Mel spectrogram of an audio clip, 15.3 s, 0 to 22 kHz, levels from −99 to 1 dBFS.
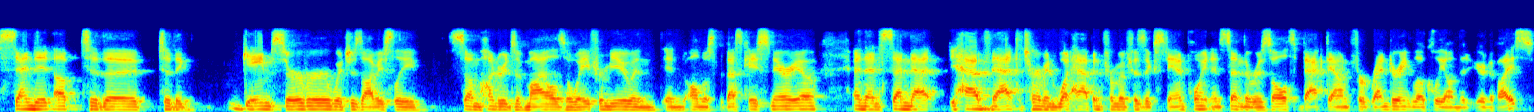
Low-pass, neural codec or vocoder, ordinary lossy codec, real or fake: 7.2 kHz; none; Opus, 24 kbps; real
